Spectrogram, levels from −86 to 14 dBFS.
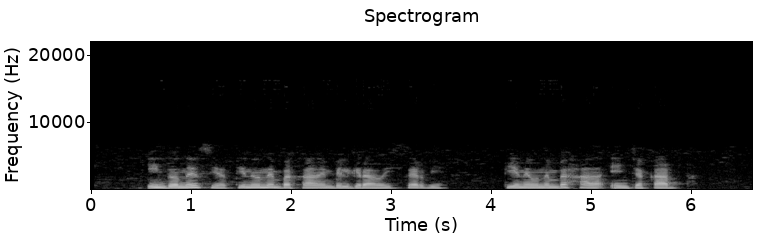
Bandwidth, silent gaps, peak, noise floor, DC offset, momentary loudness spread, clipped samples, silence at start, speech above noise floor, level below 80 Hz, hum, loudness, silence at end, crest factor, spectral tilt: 4.8 kHz; none; -2 dBFS; -68 dBFS; under 0.1%; 8 LU; under 0.1%; 0.55 s; 51 dB; -64 dBFS; none; -18 LUFS; 0.75 s; 16 dB; -8.5 dB/octave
